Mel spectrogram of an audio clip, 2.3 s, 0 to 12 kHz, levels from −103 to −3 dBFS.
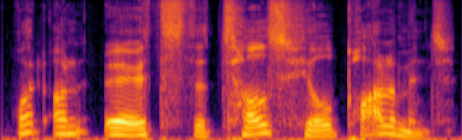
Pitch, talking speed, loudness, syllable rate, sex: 150 Hz, 180 wpm, -18 LUFS, 4.9 syllables/s, male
